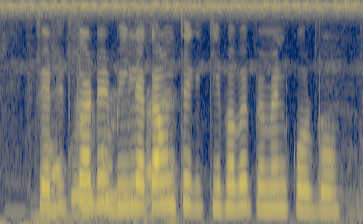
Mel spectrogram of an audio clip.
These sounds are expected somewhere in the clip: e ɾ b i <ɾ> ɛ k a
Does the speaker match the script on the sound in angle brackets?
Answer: no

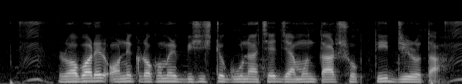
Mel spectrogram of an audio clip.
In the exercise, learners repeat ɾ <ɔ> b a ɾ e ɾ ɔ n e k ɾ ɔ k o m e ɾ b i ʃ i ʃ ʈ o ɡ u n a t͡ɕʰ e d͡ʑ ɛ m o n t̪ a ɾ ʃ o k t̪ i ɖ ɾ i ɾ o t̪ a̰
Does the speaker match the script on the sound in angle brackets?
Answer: yes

